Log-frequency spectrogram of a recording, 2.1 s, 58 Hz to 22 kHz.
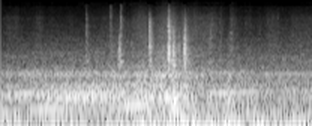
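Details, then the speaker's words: Towing a race trailer with a new Chevrolet Silverado 1500 LTZ in tow/haul mode: sharp metallic clicks and rattles over road rumble, clunking blamed on an unsuitable hitch. "I don't like this hitch. You hear that? Oh no, that thing is going back today. That is a horrible hitch."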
